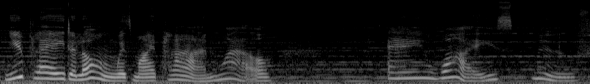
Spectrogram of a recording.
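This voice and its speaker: Very slow, haughty noblewoman. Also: mid-range voice, animated, a little mellow, soft background music. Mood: smug, dismissive. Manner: imperious, drawn-out, condescending. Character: haughty scheming noblewoman, cool and commanding. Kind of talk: video game cutscene acting.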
